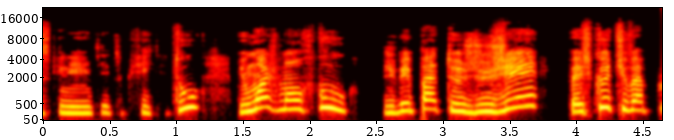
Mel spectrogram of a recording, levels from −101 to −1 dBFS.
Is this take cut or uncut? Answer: uncut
